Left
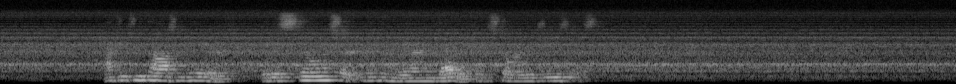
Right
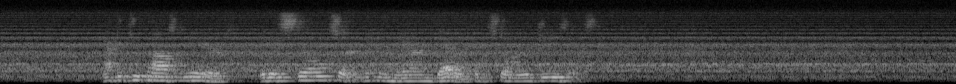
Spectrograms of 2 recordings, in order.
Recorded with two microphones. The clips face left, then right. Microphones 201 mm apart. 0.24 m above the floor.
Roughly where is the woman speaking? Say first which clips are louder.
Right 3 dB; right.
